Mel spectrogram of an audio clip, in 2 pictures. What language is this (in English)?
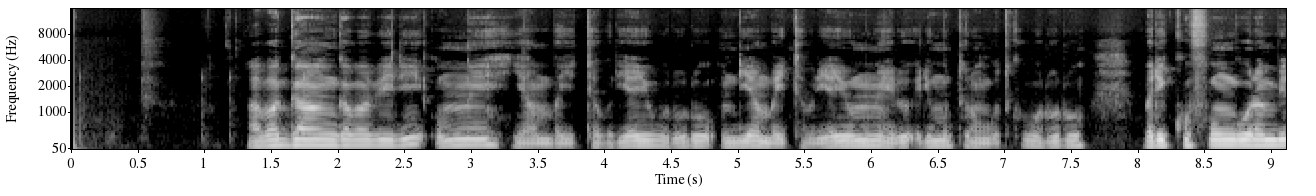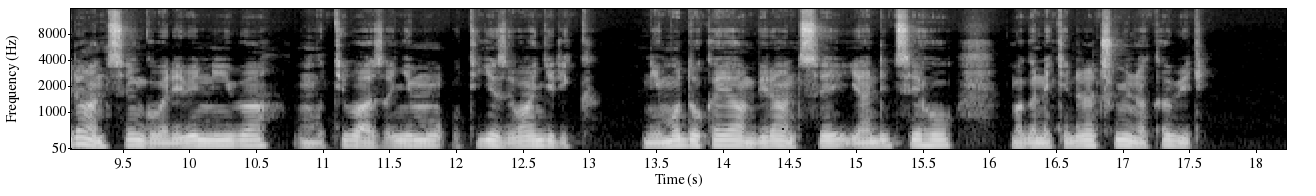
Kinyarwanda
